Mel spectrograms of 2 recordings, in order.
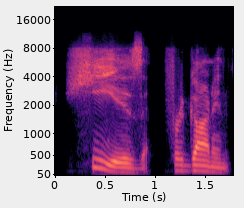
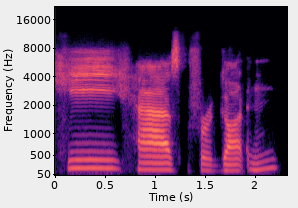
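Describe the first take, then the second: First: Has is reduced and joined onto he. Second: Has is said as a full separate word. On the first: The speaker calls it right. "una contracción o una reducción" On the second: The speaker calls it wrong. "no decimos he has forgotten"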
